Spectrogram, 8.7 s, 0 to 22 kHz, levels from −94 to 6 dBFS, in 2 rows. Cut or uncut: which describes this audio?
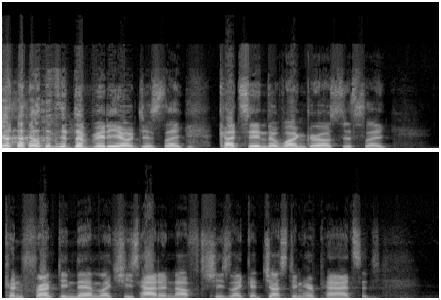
uncut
